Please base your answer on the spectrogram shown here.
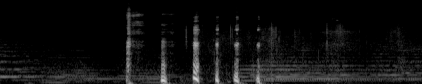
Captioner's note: laughing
